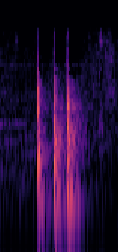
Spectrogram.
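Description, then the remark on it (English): Three firm knocks on a door with no doorbell, in a dark hallway, in quick succession, loud, each with a short ringing decay, followed by quiet. “There's no doorbell. So knock on the door.”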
